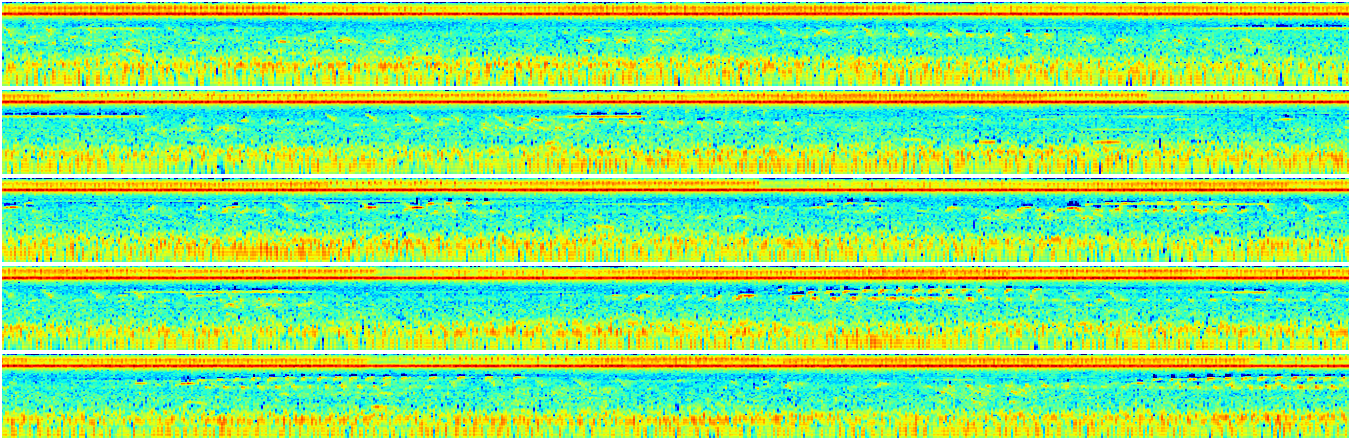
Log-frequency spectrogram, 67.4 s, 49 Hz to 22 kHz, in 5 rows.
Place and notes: Fayette County, TX, USA - Sunday Dusk Arc: Ledbetter Ranch
Recorded at sundown from the balcony of a ranch home in Ledbetter, TX. Recorded with a Marantz PMD661 and a stereo pair of DPA 4060's.
23 June, 08:00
